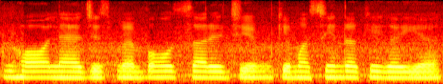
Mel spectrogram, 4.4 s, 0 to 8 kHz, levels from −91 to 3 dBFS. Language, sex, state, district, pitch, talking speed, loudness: Hindi, female, Chhattisgarh, Raipur, 165 Hz, 150 wpm, -14 LUFS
